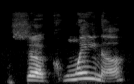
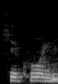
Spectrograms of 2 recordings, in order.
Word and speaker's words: Shaquina: Okay, so they corrected me. It is pronounced Shaquina Shaquina. Diaz.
